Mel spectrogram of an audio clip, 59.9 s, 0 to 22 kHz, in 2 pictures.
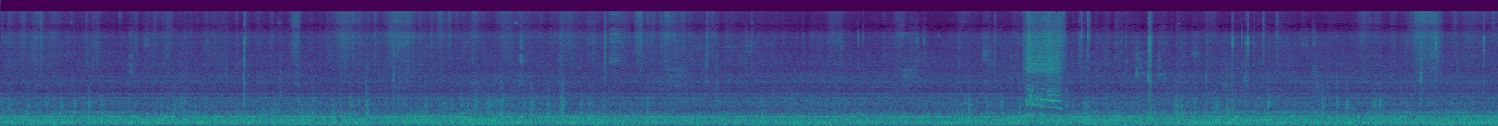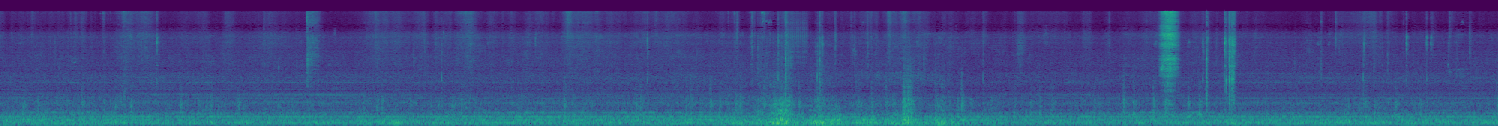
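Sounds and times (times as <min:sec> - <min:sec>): train cabin low rumble: 0:00.0 - 0:59.9.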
